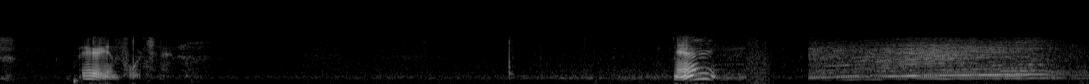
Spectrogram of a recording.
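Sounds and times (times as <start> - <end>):
speech: 0.8 - 1.7
Ski-Doo snowmobile engine passing by on a hiking trail by a lake: 7.2 - 10.8.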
